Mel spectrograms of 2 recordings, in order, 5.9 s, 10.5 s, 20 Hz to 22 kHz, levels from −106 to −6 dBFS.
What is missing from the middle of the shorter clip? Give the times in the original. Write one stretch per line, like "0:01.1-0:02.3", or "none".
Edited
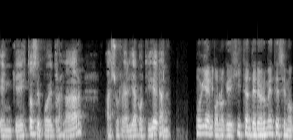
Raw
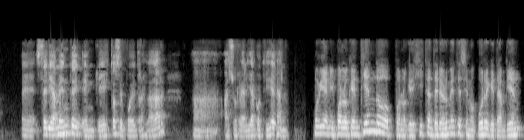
0:03.8-0:04.5
0:06.6-0:07.9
